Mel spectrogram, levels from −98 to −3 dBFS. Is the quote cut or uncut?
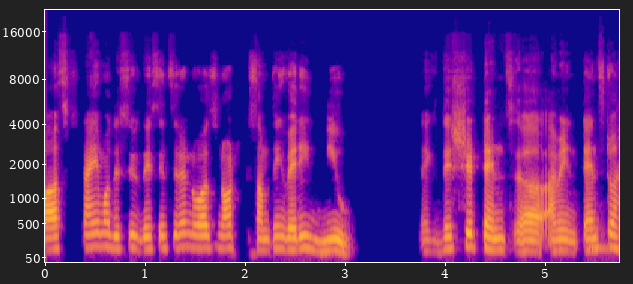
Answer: uncut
